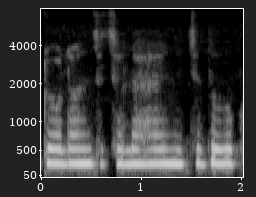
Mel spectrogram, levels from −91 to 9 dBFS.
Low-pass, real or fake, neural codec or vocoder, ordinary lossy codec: none; real; none; none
